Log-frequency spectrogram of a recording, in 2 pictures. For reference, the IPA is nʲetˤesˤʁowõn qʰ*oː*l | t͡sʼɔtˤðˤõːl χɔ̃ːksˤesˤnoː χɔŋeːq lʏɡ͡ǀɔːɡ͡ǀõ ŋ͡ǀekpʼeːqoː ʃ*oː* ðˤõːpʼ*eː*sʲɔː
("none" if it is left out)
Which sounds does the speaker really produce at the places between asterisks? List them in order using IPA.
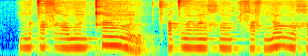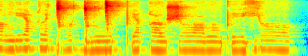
õː, ɔː, eː

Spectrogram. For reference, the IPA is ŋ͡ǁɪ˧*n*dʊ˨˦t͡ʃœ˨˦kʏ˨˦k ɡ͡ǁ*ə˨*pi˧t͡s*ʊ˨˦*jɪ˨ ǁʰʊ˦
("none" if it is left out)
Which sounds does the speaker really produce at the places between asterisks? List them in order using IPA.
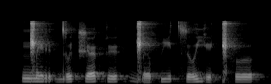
r, ə˨, ʊ˨˦

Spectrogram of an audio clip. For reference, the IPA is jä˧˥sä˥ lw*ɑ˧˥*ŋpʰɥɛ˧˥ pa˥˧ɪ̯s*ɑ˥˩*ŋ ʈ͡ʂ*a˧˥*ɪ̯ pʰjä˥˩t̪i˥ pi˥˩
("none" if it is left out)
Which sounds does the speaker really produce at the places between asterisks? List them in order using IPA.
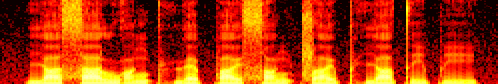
ɑ˥, ɑ˥˩, a˧˥

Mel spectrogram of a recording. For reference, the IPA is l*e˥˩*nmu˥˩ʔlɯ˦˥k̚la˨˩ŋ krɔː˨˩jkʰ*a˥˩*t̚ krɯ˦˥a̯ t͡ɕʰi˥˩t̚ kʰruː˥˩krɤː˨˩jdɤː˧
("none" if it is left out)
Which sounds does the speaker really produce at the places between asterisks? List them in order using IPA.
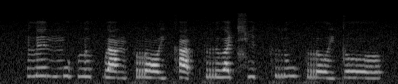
e˥˩, a˨˩

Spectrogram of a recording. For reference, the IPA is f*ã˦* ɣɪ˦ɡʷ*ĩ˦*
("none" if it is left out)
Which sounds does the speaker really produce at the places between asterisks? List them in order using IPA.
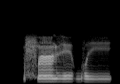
ã˦, i˦

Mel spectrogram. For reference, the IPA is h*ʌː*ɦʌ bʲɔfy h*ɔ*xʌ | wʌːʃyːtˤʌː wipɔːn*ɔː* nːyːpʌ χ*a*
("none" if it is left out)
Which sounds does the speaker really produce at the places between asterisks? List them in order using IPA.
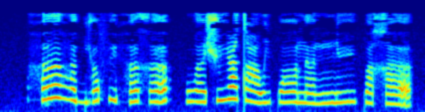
ʌː, ʌ, ʌː, ʌ

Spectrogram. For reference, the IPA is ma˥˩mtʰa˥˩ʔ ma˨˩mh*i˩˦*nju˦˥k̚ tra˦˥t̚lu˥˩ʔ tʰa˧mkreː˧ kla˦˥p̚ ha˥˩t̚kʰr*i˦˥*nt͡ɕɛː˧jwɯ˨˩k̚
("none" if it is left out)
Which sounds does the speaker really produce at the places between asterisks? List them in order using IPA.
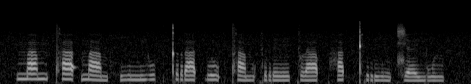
i˧, i˨˩

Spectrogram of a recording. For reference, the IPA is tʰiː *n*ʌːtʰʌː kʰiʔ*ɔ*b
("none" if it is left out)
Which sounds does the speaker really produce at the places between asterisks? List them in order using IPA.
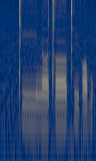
n, ɔ

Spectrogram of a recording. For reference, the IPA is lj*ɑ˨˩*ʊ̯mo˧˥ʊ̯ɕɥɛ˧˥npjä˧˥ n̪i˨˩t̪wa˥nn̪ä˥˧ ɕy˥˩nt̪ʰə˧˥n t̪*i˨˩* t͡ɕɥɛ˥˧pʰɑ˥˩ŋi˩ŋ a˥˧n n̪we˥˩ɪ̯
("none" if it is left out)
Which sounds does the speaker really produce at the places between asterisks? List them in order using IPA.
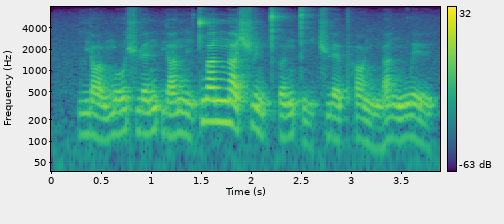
ɑ˨˩, i˨˩

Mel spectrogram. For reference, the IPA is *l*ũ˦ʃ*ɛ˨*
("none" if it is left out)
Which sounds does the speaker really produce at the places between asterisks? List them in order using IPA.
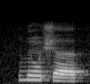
ʎ, ɜ˨

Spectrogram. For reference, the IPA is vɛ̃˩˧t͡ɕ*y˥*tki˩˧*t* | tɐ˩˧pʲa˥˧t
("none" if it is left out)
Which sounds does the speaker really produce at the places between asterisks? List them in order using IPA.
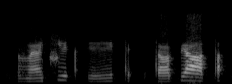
i˥, t

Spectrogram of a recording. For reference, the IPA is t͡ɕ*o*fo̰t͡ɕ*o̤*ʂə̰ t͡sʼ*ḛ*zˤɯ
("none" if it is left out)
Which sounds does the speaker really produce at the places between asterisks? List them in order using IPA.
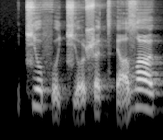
o, o̰, ḛ

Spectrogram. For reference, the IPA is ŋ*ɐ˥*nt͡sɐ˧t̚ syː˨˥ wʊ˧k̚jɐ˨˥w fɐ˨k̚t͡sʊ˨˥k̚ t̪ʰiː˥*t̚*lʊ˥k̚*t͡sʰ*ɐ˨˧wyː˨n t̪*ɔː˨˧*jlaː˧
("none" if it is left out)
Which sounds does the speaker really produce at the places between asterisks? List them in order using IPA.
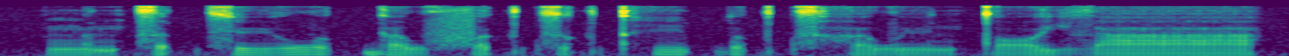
ɐ˨˩, p̚, t͡sʰ, ɔː˨

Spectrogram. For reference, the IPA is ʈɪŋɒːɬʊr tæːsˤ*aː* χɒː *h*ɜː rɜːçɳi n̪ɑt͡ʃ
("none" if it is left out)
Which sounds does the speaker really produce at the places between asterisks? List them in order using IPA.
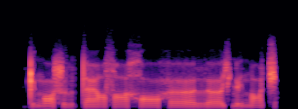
æː, h

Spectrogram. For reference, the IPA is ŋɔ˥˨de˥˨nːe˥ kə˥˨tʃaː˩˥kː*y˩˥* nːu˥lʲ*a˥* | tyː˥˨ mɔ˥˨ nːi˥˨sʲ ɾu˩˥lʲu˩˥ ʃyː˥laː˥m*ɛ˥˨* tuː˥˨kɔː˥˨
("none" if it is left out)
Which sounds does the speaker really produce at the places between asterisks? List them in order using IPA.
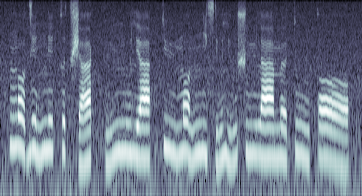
y˩˥, a˥, œ˥˨

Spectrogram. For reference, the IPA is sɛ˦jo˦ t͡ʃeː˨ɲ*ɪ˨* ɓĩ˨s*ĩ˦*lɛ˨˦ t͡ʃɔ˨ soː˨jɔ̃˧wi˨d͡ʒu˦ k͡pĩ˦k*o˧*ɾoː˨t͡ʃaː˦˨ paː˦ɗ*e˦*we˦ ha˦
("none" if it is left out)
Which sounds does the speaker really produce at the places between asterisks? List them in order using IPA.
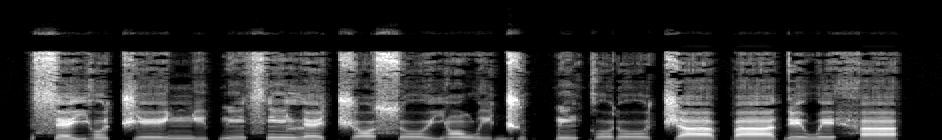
i˨, ĩ˦, o˨, e˦

